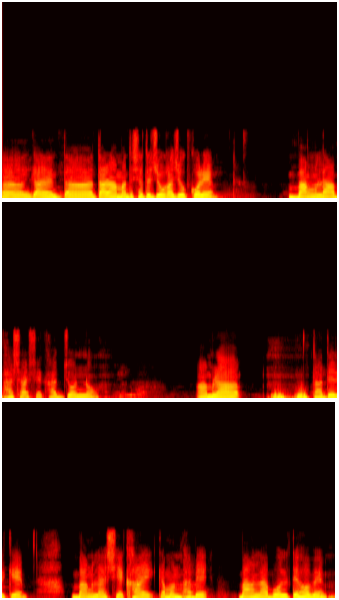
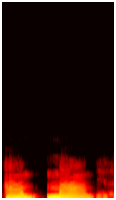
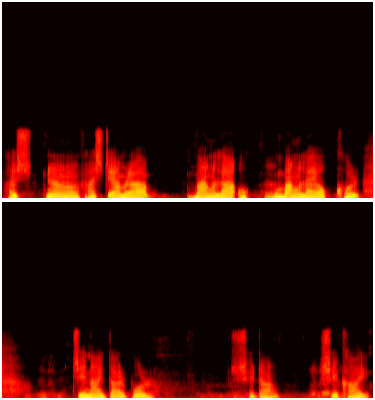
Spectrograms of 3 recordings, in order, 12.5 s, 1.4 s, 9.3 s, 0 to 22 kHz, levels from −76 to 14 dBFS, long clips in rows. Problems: constant background noise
